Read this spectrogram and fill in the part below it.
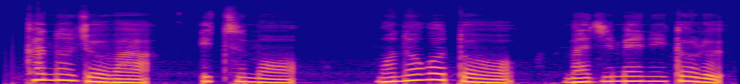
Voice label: "majime", Japanese

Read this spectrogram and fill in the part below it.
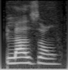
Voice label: "blason", French

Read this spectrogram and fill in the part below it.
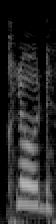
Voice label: "Claude", French

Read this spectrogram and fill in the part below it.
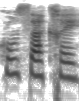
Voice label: "consacrer", French

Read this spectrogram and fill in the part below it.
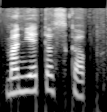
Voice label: "magnetoscope", French

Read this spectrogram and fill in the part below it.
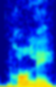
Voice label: "branler", French

